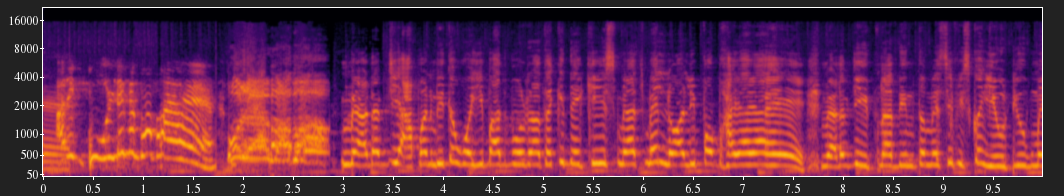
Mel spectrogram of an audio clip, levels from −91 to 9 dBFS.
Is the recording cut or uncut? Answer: uncut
